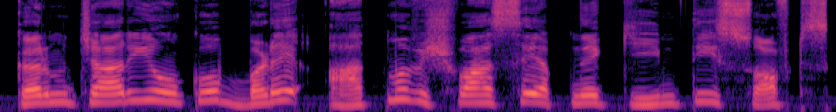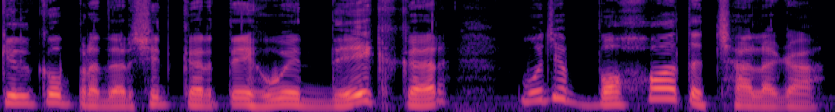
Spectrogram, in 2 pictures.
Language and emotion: Hindi, happy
